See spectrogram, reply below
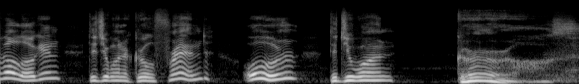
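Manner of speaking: slow, creepy, lingering delivery. Retelling a question put as an uncle about girls: imitating own creepy delivery. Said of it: "Why'd you say it so creepy?".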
